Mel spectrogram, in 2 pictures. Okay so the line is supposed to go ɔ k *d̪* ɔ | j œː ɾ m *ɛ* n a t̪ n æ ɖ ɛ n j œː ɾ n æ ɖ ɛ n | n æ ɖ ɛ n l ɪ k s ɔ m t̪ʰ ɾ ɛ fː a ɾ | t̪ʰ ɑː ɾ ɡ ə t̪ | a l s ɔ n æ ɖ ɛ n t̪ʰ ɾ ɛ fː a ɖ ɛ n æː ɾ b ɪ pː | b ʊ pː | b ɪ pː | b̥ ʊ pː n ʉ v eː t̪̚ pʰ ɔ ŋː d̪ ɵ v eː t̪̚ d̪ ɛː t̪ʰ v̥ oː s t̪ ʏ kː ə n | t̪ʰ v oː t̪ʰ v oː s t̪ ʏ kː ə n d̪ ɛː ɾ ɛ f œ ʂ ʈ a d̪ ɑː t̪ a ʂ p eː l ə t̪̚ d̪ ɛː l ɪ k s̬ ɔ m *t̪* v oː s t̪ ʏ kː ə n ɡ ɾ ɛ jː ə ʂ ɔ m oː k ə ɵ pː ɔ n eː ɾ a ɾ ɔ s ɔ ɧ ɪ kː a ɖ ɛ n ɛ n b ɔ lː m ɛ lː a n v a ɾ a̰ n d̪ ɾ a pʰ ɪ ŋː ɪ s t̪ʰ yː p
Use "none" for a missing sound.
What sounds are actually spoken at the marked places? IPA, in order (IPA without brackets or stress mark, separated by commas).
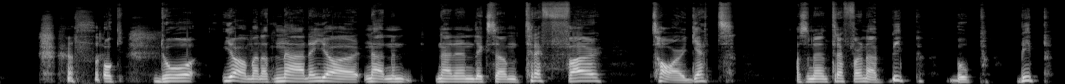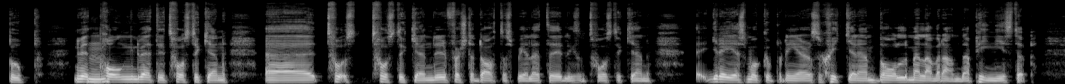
d̪, a, t̪ʰ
